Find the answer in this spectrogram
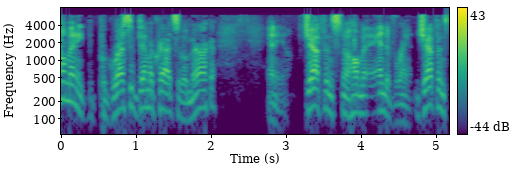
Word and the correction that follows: Snohomish: I think I just mispronounced your town, though. – Snohomish, that's how it is. – Snohomish, there you go.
